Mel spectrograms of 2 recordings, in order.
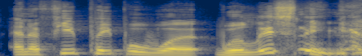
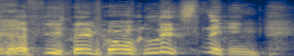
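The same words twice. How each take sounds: First: Said in the usual way. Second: Higher, louder, laughing through the line. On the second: Real, not acted. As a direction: crack up while repeating the punchline. Laughing repeat of punchline.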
